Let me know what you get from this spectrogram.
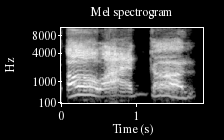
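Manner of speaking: very high, slow, stretched shriek; freaked out. Retold or imitated. Imitating the boyfriend seeing the fridge photo, a drawn-out high shriek. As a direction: imitate his shocked scream. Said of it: "He's like".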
